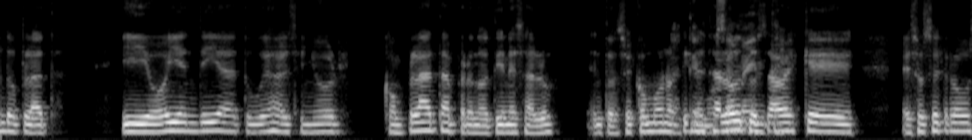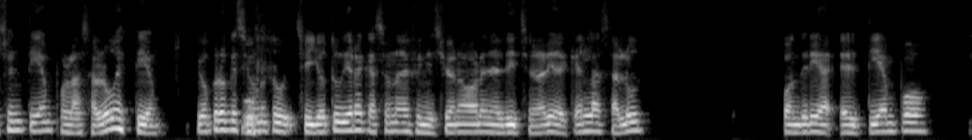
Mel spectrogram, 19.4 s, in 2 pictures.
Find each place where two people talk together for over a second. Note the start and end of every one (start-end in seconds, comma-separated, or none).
6.7-7.9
